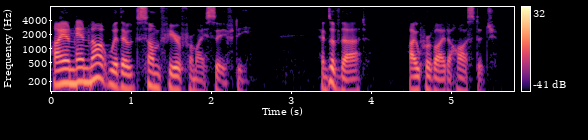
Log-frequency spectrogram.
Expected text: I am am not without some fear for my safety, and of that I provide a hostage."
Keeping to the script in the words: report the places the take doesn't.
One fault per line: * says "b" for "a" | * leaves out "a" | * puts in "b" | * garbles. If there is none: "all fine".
all fine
